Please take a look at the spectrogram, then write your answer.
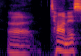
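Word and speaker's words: Taanit: It's actually in Tractate Tanit, page 23a. Tanis is the Ashkenaz way to pronounce it.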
